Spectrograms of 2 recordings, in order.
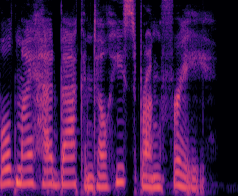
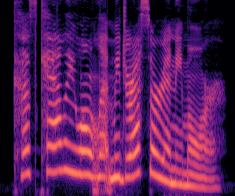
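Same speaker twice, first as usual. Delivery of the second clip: much higher, bright insistent friend; bubbly friend voice; 9 semitones higher, 9 dB louder than usual. Acted. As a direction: play the bossy best friend. Evie complaining, voiced high.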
